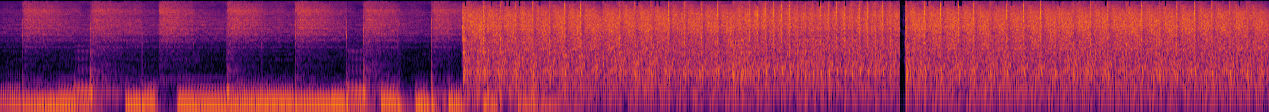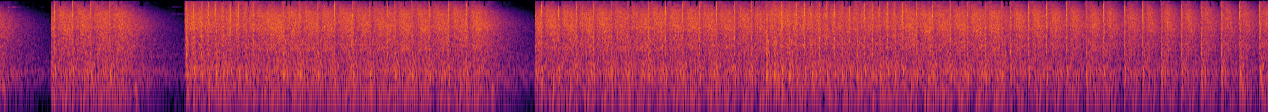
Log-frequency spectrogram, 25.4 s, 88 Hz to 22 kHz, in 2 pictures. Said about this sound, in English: I want to put those 500 rounds down range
